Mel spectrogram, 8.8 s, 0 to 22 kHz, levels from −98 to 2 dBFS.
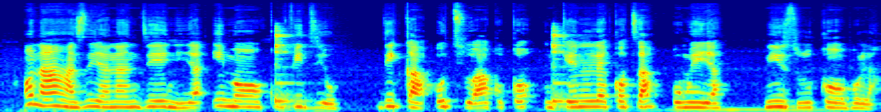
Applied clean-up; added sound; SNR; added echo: none; Cowbell; 13 dB; none.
